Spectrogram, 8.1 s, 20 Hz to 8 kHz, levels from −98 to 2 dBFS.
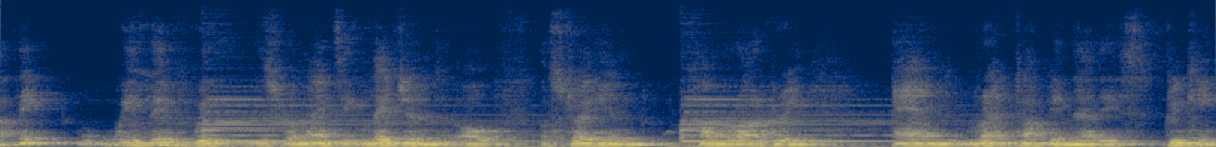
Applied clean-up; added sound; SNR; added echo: none; Gong; 14 dB; reverberation time 0.9 s.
